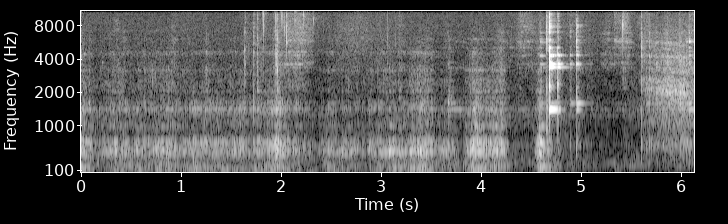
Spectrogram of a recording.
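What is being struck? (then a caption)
Glass bottle. Fingers tap on a glass bottle of Macallan 12-year Highland single malt Scotch whisky, giving short bright clinks with a ring near 1.4 kHz. One louder clink stands out near the end over a low, rustling background.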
